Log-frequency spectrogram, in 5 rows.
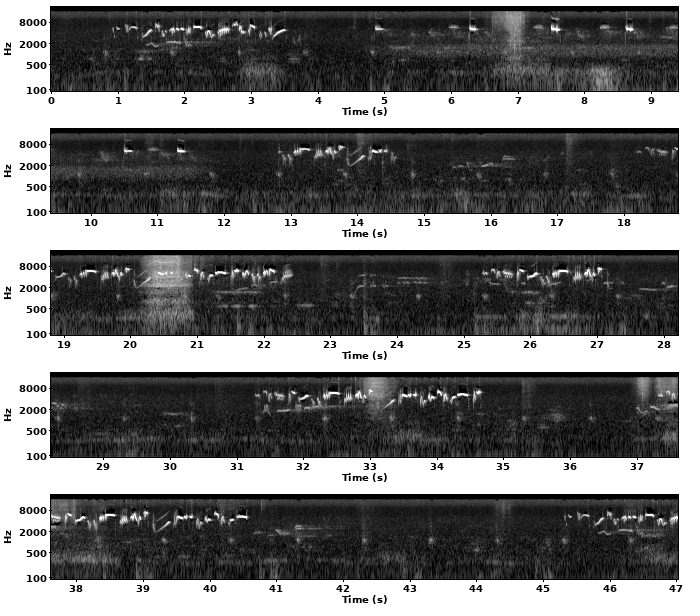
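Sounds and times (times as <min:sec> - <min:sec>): small birds chirping: 0:00.0 - 0:47.0
brief rustling: 0:06.6 - 0:07.3.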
